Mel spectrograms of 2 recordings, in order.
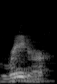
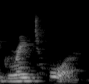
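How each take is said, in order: First: The word ends with a normal 'er' sound. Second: The word ends sounding like the word 'or'. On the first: "instead of saying greater" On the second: "say greater"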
